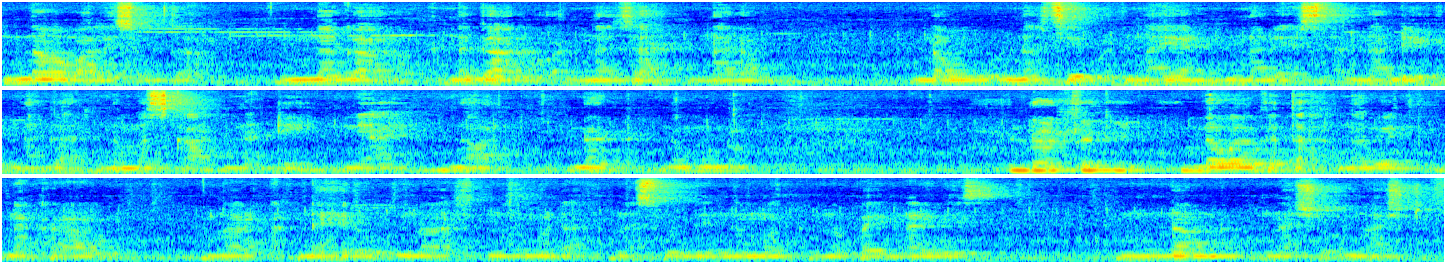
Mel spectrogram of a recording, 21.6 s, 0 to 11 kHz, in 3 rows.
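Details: Adult Hindi-speaking man who stammers, on day 30 of daily fluency practice (breathing, tongue twisters), practising words starting with sounds he stammers on, with repeated 'फ' sounds; stuttering.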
